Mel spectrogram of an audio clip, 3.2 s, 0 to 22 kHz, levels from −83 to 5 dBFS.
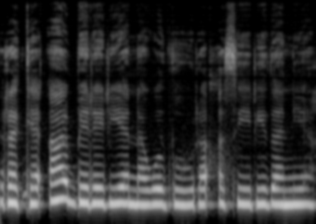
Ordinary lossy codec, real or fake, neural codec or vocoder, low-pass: none; real; none; none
